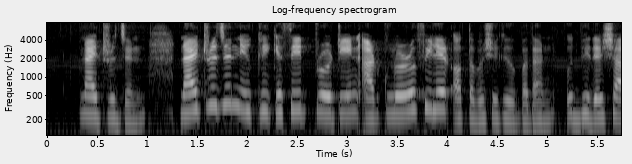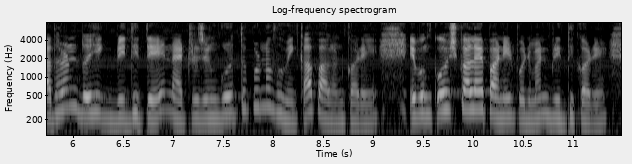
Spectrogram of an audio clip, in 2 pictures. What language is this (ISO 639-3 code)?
ben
